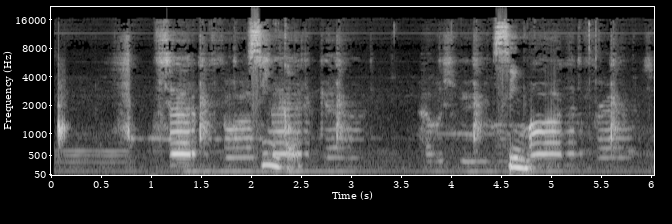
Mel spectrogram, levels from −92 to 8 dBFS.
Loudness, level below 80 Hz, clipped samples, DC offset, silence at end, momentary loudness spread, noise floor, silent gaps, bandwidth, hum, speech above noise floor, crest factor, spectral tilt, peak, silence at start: -12 LUFS; -58 dBFS; 0.2%; under 0.1%; 0 s; 19 LU; -43 dBFS; none; 17 kHz; none; 28 dB; 16 dB; -2.5 dB/octave; 0 dBFS; 0.05 s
